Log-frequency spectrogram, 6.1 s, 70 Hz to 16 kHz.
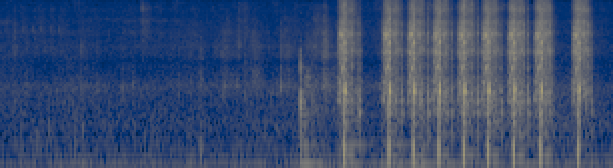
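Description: M16-style airsoft electric gun fired close by in rapid single shots, about a dozen at roughly four a second, starting about halfway through and stopping just before the end.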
